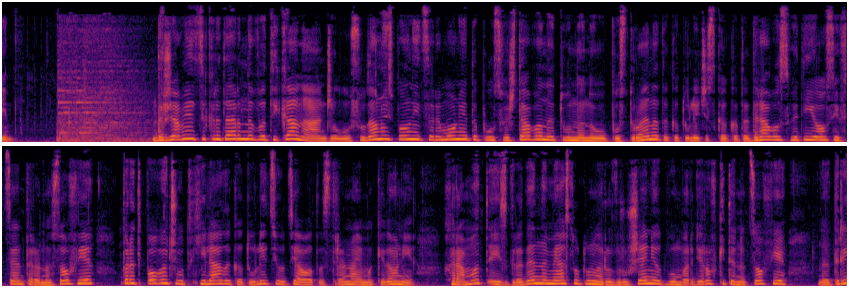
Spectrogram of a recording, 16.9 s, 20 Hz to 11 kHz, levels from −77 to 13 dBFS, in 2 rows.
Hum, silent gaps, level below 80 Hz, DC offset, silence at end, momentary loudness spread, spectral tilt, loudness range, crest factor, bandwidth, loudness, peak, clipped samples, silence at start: none; none; -48 dBFS; 0.2%; 0 s; 6 LU; -5 dB/octave; 2 LU; 14 dB; 11 kHz; -21 LUFS; -6 dBFS; under 0.1%; 0 s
